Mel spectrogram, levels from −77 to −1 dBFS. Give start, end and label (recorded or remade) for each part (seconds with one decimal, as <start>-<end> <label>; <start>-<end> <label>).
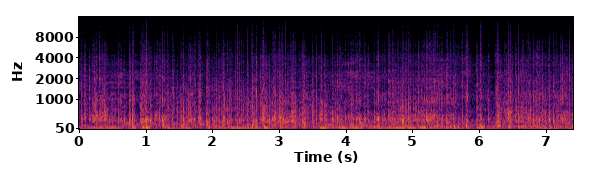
0.0-7.4 remade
